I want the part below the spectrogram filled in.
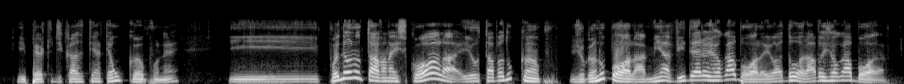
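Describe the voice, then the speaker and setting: A man talks at a fairly quick pace with a fairly high pitch and lively intonation. His tone is dark and mellow, and the sound is dry and close with no echo. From São Paulo city, Brazil. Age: 60s. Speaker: former bus driver. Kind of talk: interview. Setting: podcast. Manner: halting.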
